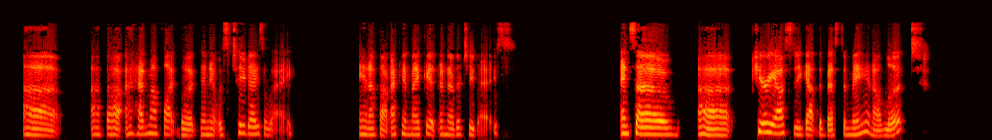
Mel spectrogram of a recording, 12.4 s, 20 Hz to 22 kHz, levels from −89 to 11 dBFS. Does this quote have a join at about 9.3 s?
no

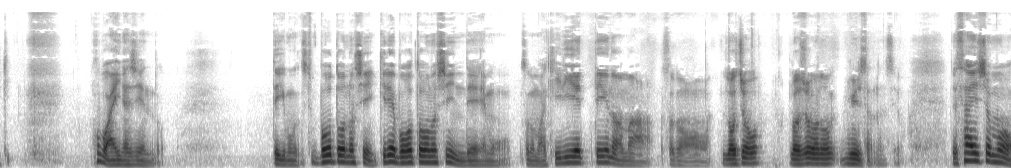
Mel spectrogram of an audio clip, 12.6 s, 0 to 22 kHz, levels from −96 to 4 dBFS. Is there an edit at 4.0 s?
no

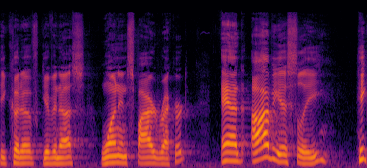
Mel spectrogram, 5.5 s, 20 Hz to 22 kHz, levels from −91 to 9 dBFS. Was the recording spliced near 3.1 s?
yes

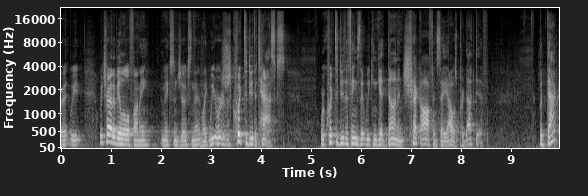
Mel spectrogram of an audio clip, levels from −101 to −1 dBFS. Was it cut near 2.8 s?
yes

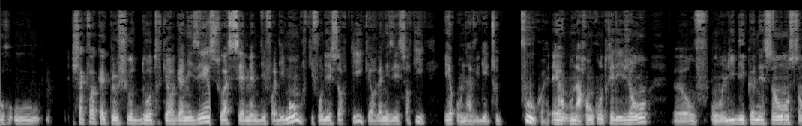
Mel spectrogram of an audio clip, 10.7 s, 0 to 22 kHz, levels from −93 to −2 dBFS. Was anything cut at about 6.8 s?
yes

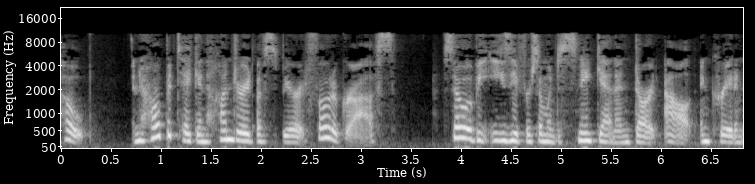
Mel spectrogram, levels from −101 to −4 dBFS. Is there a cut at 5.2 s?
no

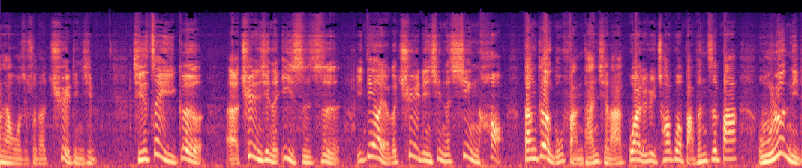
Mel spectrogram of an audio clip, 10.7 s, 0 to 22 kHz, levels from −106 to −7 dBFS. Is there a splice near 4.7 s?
yes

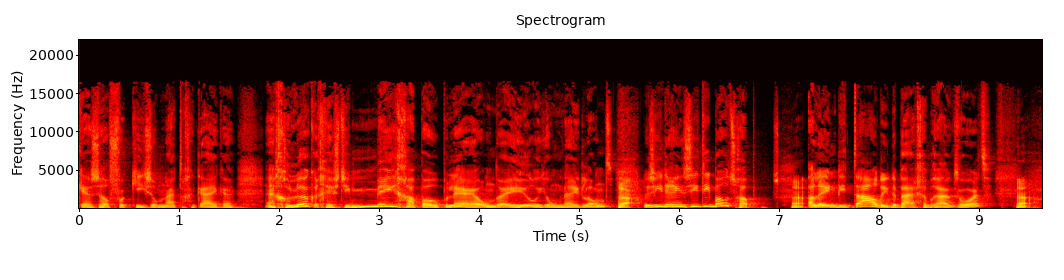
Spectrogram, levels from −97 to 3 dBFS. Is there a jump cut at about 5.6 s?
no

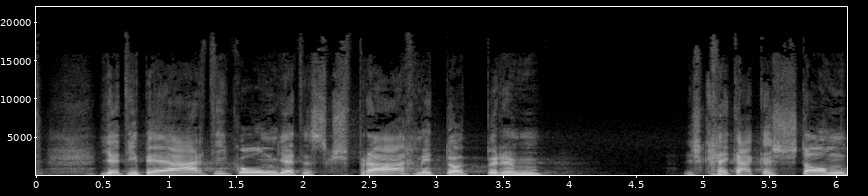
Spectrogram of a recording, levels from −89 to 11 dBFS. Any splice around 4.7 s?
yes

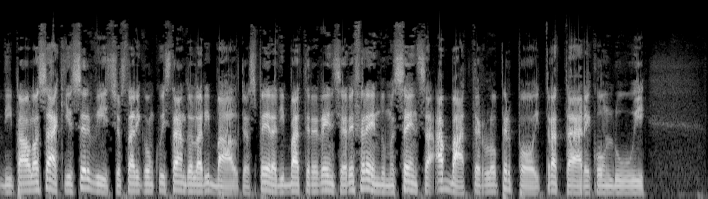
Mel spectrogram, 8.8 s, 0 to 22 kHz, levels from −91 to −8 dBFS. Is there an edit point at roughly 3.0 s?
yes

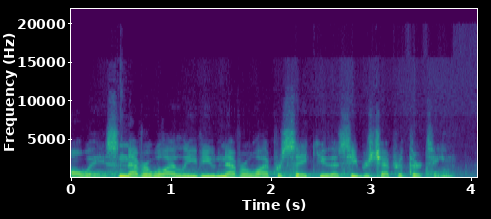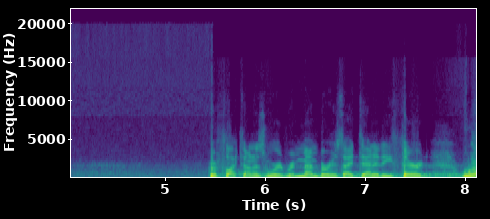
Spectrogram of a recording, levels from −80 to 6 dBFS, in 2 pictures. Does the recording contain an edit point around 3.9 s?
no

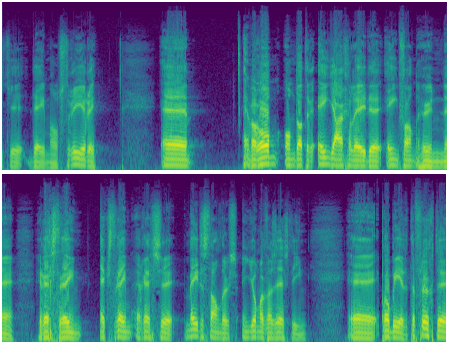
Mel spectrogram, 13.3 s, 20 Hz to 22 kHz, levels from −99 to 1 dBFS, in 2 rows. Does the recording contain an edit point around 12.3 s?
yes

